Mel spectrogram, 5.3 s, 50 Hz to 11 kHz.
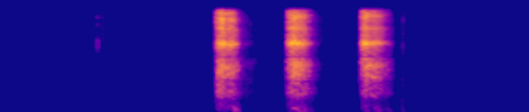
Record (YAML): exhalation_length: 5.3 s
exhalation_amplitude: 27670
exhalation_signal_mean_std_ratio: 0.27
survey_phase: alpha (2021-03-01 to 2021-08-12)
age: 65+
gender: Female
wearing_mask: 'No'
symptom_cough_any: true
symptom_fatigue: true
symptom_headache: true
smoker_status: Ex-smoker
respiratory_condition_asthma: true
respiratory_condition_other: false
recruitment_source: Test and Trace
submission_delay: 2 days
covid_test_result: Positive
covid_test_method: RT-qPCR
covid_ct_value: 21.9
covid_ct_gene: ORF1ab gene
covid_ct_mean: 22.8
covid_viral_load: 32000 copies/ml
covid_viral_load_category: Low viral load (10K-1M copies/ml)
